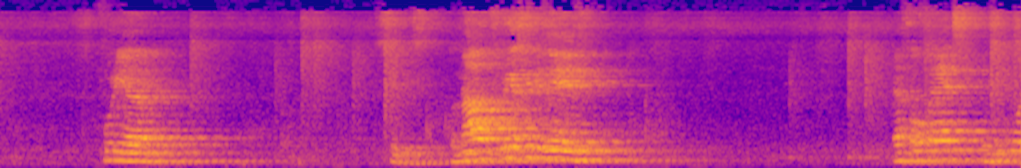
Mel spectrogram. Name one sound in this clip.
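A man speaks clearly and steadily, as if explaining.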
